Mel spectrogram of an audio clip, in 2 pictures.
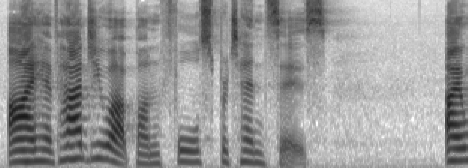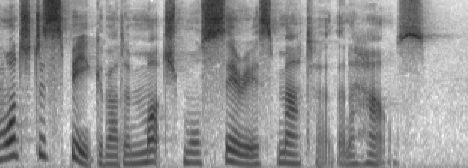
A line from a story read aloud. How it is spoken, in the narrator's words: his voice was firm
